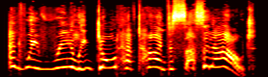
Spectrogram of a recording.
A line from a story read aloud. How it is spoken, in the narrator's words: Scope screamed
